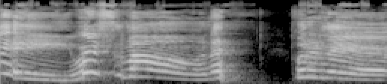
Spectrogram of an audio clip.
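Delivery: slow, loud, hearty hello; slow loud mock hearty greeting, laughing; overeager greeting. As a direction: boom out a big hearty welcome. Overeager boyfriend greeting mom.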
